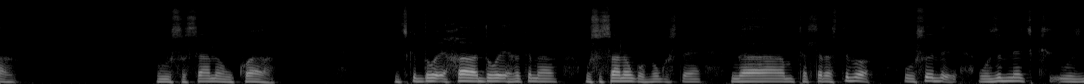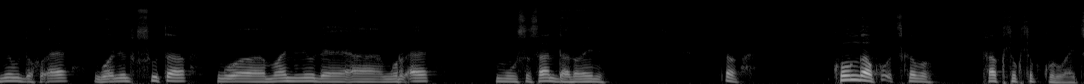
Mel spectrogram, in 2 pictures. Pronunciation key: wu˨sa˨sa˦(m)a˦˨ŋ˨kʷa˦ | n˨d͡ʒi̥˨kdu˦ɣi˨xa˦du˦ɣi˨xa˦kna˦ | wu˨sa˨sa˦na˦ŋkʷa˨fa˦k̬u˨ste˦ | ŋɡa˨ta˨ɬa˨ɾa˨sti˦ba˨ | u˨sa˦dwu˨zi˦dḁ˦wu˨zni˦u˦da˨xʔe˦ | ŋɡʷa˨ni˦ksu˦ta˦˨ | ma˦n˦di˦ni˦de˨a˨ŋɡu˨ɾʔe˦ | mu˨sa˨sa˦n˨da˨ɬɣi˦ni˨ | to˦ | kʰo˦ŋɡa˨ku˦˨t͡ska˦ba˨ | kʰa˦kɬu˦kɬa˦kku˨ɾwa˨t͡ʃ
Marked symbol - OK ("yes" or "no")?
no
